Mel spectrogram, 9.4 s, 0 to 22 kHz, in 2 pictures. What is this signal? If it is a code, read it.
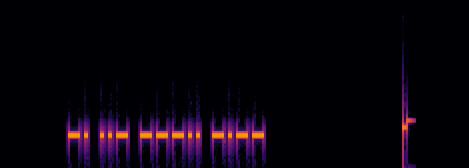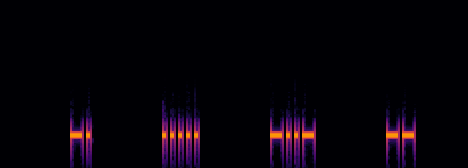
Morse code, heard as a keyed tone, about 30 wpm, spaced as for 15 wpm, 700 Hz. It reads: NU8Y N5XM
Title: USA Call Signs - 4 Characters - 6x Character Spacing - 30wpm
